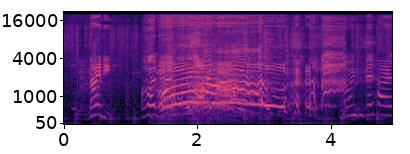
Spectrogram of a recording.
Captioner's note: background cheering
